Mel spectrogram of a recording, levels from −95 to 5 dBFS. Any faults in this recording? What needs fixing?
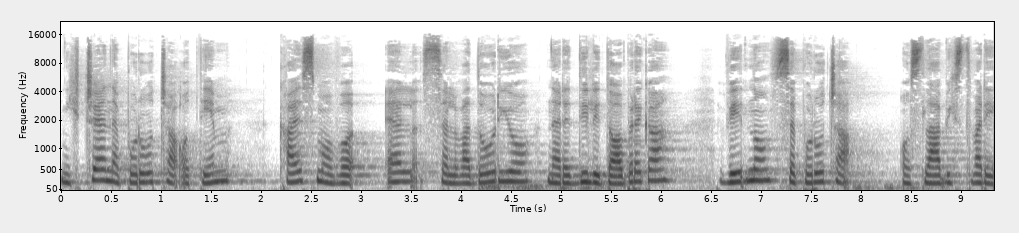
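Nothing needs fixing; no faults can be heard.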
